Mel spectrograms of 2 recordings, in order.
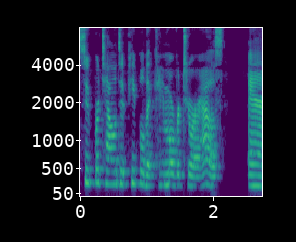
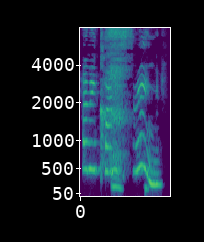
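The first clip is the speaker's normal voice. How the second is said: mock high strained voice; 11 semitones higher than usual. Mimicking husband's singing voice.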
